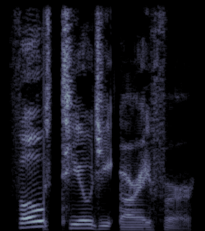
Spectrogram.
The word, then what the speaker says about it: photographer: But in photographer, the stress moves to the second syllable, photographer.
